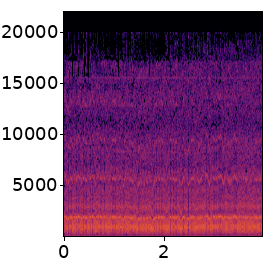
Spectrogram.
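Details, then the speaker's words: ZX Spectrum cassette on tape deck: strained, wavering whine near two kilohertz with uneven warble as the deck struggles to pull a tape glued in its shell. "it's struggling to pull this tape through it's a strong tear it's all glued in there"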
